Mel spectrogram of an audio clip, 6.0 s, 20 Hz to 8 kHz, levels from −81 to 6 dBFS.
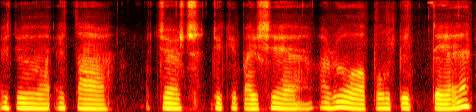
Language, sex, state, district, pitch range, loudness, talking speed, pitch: Nagamese, female, Nagaland, Kohima, 120-135 Hz, -17 LUFS, 80 wpm, 130 Hz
